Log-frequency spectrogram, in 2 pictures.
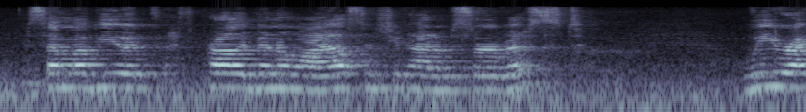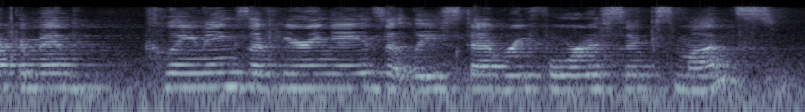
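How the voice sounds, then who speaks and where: Amid noticeable background noise and audible room echo, a woman speaks fairly quickly at a fairly high pitch in a monotone, flat way. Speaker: audiologist. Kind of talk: informational talk to seniors. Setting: talk to residents in a senior living community, with mic. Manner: loud.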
